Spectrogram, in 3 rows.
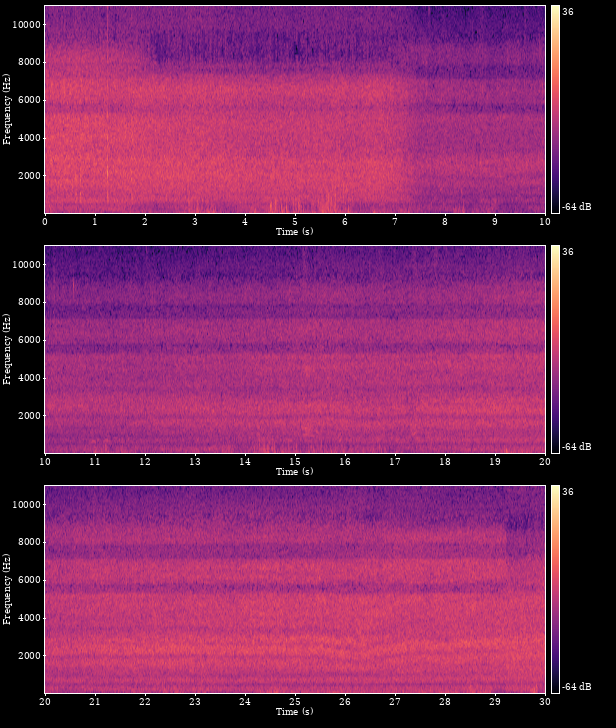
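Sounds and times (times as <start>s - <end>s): waterfall rushing: 0.0s - 7.2s, 14.0s - 30.0s
wind buffeting microphone: 0.0s - 23.4s, 24.0s - 30.0s.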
